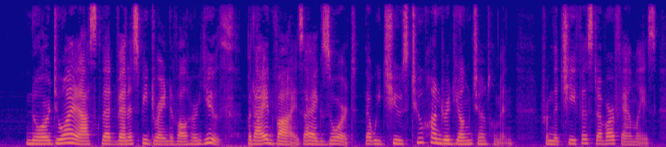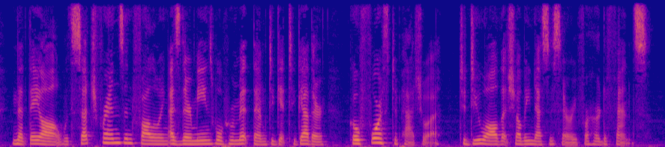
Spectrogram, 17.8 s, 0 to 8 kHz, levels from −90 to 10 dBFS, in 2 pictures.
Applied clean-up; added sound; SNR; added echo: none; none; none; none.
